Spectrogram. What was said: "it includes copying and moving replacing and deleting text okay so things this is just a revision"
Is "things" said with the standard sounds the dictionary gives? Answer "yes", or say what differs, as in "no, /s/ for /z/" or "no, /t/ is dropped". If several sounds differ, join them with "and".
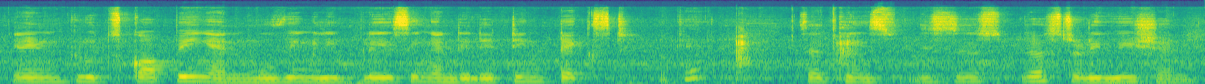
no, /t/ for /θ/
